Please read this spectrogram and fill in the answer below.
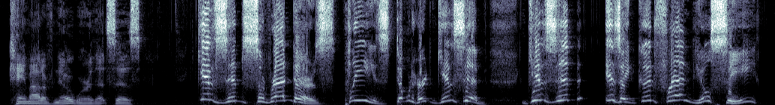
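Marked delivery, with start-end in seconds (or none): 2.6-10.0 very high-pitched pleading voice. A voice comes out of nowhere in the room, high-pitched Give Zib voice. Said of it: "a high pitch voice that".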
